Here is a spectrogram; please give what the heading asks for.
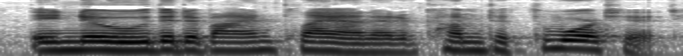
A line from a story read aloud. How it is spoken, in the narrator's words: he said in a deep, confident voice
